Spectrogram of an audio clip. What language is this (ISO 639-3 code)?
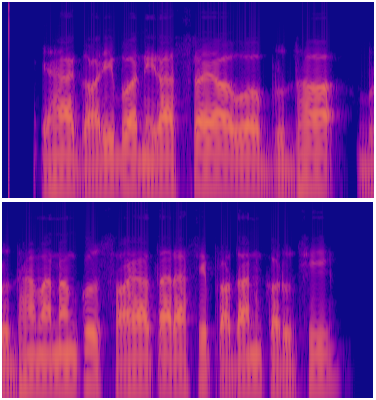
ori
